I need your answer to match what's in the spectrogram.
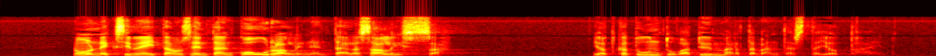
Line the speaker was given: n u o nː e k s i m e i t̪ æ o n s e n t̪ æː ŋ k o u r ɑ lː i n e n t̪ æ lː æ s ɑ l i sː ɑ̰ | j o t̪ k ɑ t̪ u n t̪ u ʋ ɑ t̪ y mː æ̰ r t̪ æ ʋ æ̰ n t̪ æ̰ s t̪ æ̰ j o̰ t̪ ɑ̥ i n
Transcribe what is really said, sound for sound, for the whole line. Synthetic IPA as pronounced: n o o nː e k s i m e i t̪ æ o n s e n t̪ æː ŋ k o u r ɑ lː i n e n t̪ æː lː æ s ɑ l i sː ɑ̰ | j o t̪ k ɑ t̪ u n t̪ u ʋ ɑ t̪ y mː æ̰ r t̪ æ ʋ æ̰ n t̪ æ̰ s t̪ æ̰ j o̰ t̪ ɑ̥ i n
